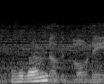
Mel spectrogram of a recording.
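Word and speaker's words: Melniboné: Melibone, yeah, everybody pronounces it differently, but the accent at the end maybe hints fantasy towards names.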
